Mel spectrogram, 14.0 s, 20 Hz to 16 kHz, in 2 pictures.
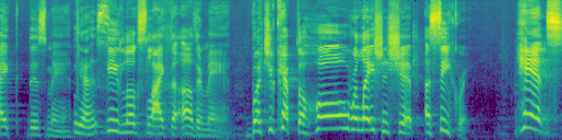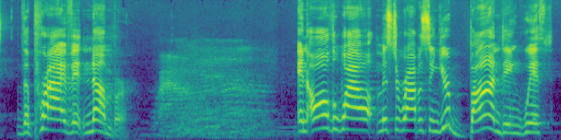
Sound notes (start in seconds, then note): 5.5 audience gasping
